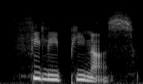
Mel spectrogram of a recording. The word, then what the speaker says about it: Filipinas: chair at you you yesterday you pronounced it even better in the modern style but now it's proper to pronounce it like an ancient feli i mean filipinas remember that i am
